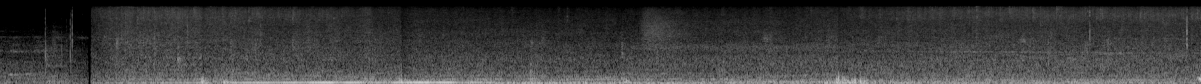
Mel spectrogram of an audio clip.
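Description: Steady rain-like rush of water, starting abruptly about a second in, with a low rumble under it for the first few seconds.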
